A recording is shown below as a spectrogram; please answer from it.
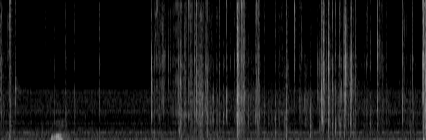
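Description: Foil booster pack wrapper crinkling and crackling in the hands as it is torn open, starting about a second and a half in and going on as a dense run of rapid crackles.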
